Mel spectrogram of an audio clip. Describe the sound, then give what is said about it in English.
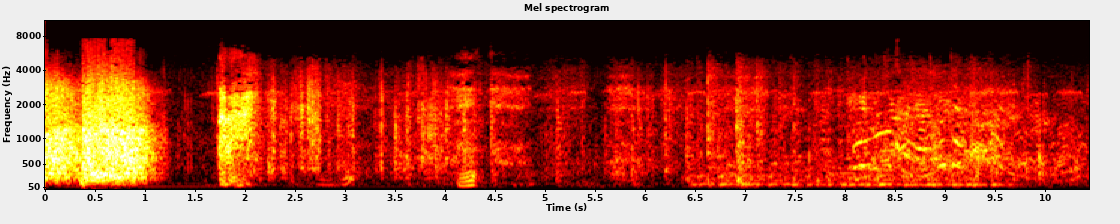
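A gunshot in a radio drama opens with a loud, sharp blast, and people then talk through the rest of the scene. “Alan, what happened? Somebody took a shot at me.”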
